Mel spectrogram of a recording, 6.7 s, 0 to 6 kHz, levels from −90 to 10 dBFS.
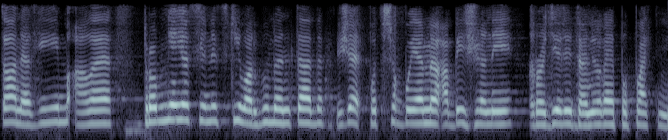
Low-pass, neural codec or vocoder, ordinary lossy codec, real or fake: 5.4 kHz; codec, 16 kHz, 1 kbps, X-Codec, HuBERT features, trained on balanced general audio; none; fake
